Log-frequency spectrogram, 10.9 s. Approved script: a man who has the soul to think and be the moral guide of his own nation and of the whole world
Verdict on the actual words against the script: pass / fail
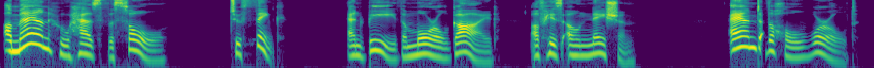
fail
